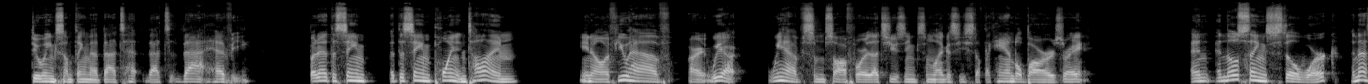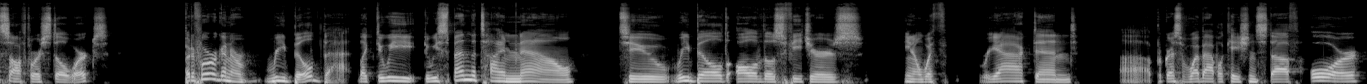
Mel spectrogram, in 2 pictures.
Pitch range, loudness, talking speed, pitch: 115-150 Hz, -19 LUFS, 180 wpm, 130 Hz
